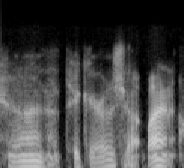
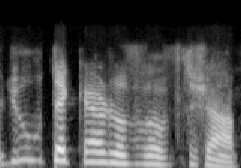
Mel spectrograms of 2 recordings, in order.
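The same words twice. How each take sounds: First: Much softer, offhand acknowledgement; employee's reply. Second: High-pitched boss with a fake Korat accent; hammy Korat accent, pitched up; Mister Meow. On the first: Acted. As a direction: answer the boss quietly, in an unaccented voice. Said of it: "And he's like". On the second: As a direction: give orders in a bad Korat accent. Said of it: "very thick, um, Korat accent".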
